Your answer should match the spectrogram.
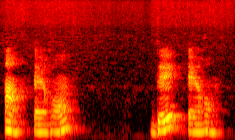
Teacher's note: ou un H aspiré. On ne peut pas faire la liaison.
